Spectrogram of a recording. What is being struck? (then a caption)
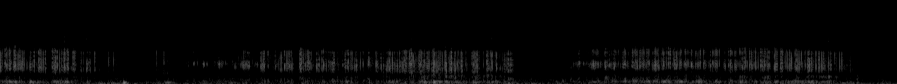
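Silicone bristle scrubber pad. Long nails scratch and press the bristles of a blue silicone bristle scrubber pad. The result is a steady, dense scratchy rasp concentrated in the midrange, with a soft low rumble underneath. It pauses briefly around 1 and 5 seconds before resuming and fading slightly at the end.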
